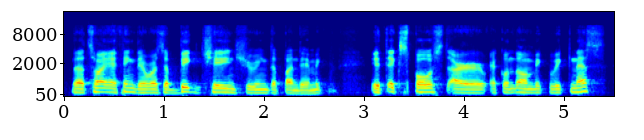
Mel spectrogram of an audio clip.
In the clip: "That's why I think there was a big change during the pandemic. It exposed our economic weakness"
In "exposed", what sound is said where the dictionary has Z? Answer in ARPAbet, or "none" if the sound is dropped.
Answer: S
